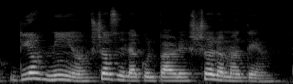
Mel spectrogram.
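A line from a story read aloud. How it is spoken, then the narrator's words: Exclaiming. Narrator (Spanish): exclamó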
